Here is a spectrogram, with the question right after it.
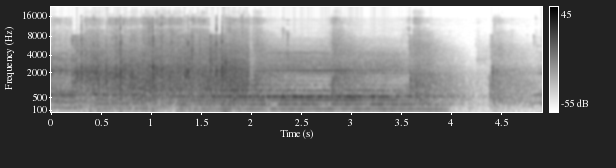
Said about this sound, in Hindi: जोर से ताली बजाइए अपने अपने लिए।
